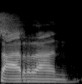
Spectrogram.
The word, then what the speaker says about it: Sauron: way of pronouncing things, sort of over pronouncing them a little bit. Like when they said Yes. Sauron, Yeah.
